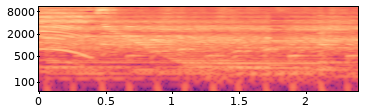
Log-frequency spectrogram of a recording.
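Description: An audience shouts praise to the Lord, a loud, sustained wash of yells and whoops from many voices over a steady, rapid rhythmic pulse.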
